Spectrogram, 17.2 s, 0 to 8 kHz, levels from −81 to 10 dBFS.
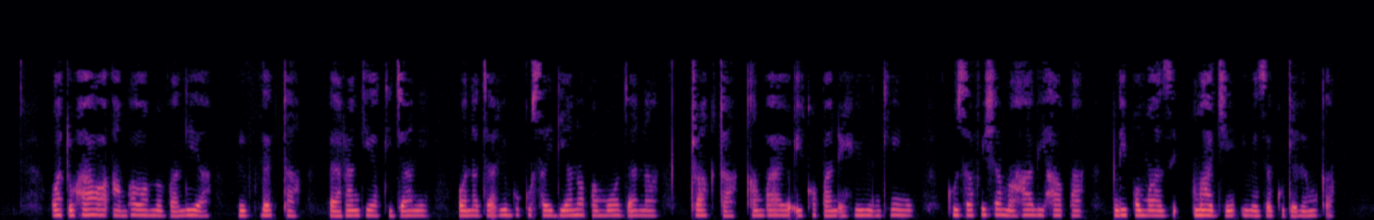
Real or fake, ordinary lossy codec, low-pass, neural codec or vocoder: fake; MP3, 24 kbps; 7.2 kHz; autoencoder, 48 kHz, 32 numbers a frame, DAC-VAE, trained on Japanese speech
